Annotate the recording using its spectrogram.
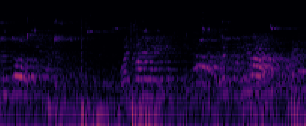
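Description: Basketball shoes squeaking on a hardwood court in short, high-pitched chirps during live play, with a basketball bouncing.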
